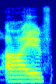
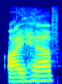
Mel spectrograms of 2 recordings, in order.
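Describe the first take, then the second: First: It is said as one contracted syllable. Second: It is said as two full words.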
